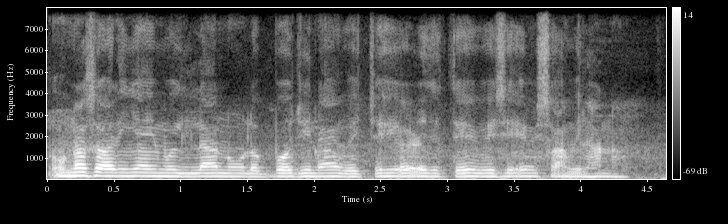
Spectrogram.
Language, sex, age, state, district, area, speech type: Punjabi, male, 30-45, Punjab, Barnala, rural, read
